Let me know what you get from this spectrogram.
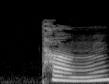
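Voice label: "teng", Mandarin Chinese pinyin, third tone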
